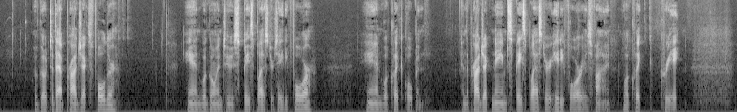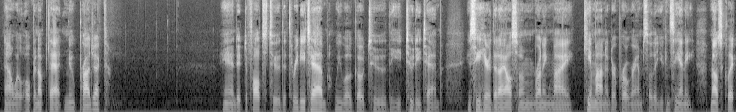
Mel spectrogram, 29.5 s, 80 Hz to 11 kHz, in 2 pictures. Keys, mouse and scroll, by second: 2.2 click, 5.1 click, 8.0 click, 12.9 click, 16.4 click, 22.6 click, 26.1-27.3 drag, 27.8 click, 28.4 click, 28.9 click.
